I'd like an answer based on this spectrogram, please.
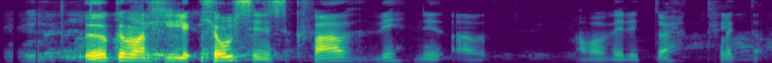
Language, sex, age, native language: Icelandic, male, 16, Icelandic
